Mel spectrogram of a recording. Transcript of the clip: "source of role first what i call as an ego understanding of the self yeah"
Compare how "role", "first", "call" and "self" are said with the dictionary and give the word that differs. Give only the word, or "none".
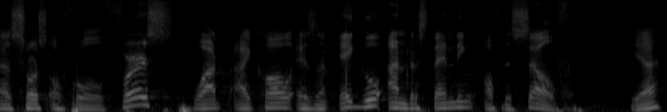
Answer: none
